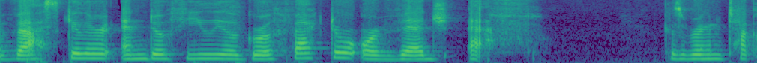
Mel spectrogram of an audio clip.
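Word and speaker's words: VEGF: regards to cancer so veg f is the liand and we have a veg F receptor and yes that is actually how it's pronounced V like veg like vegetable so if you'd like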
